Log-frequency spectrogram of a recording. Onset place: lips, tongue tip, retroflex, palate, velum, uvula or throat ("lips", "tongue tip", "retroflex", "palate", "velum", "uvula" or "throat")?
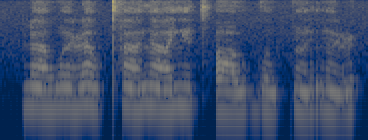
retroflex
